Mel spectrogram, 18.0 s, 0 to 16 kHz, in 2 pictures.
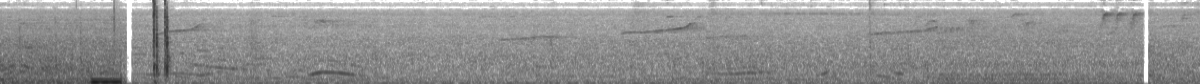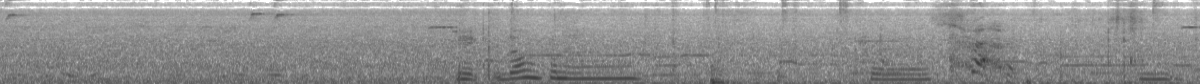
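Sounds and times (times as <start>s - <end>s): steady low hiss: 0.0s - 18.0s
patter of clicks: 17.2s - 18.0s.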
